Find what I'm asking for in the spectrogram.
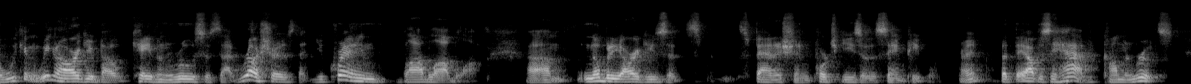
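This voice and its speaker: A middle-aged Canadian professor, appearing as a guest on a podcast, answers interview questions about history with earnest emphasis, often restarting his sentences. His voice is medium-pitched and a little mellow.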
